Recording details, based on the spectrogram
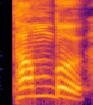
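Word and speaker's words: thumb: अब ऐसे लोग बी है तो बी पढ़ना पड़ेगा, लेकिन कॉन्सेप्ट कहता है कि एम के बाद, देखो एम के बाद और एम के बाद बी, कौन सा वर्ड? बी प्रायः साइलेंट होता है।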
